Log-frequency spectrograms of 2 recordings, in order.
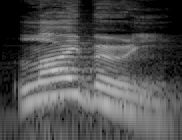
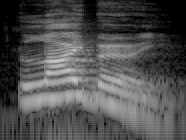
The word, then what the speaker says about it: library: We pronounce Y as I.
